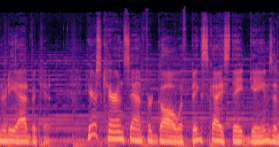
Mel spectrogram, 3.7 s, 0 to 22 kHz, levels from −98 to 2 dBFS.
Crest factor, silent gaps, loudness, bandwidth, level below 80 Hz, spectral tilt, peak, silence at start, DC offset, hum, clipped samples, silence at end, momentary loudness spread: 12 dB; none; -22 LUFS; 15.5 kHz; -42 dBFS; -5.5 dB/octave; -10 dBFS; 0 s; under 0.1%; none; under 0.1%; 0 s; 12 LU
